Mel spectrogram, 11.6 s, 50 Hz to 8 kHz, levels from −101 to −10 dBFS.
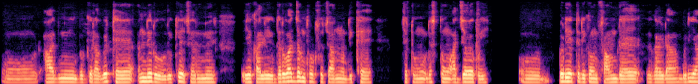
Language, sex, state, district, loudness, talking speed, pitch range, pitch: Rajasthani, male, Rajasthan, Churu, -17 LUFS, 170 wpm, 120-130 Hz, 125 Hz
